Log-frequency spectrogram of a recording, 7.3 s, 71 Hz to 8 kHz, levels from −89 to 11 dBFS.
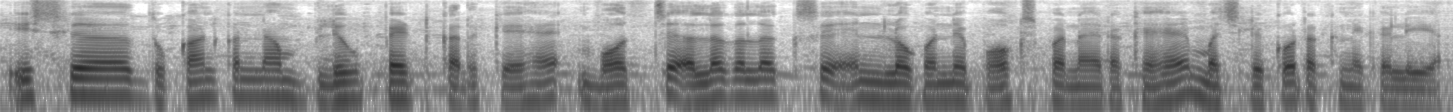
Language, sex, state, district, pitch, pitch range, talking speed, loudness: Hindi, male, Gujarat, Gandhinagar, 125 Hz, 105-140 Hz, 205 wpm, -18 LUFS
